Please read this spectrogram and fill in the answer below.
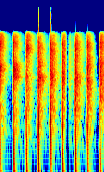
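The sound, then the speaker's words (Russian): Eight loud, sharp hand claps made as an audio test, struck singly in an even, quick rhythm about a quarter second apart, each with a crisp attack and short decay, with no voices. “Громкие хлопки, разные звуки для передачи.”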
